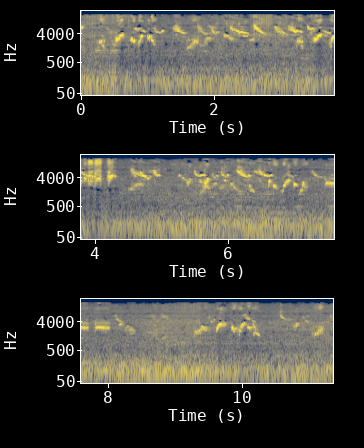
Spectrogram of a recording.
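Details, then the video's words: Albino red-whiskered bulbul practising its song: long stretches of fast, jumbled whistled notes rising and falling, sharp clicks, a brief buzzy note later, then more chirpy phrases, low hum throughout. "Chim chào mào bạch tạng hót luyện giọng"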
